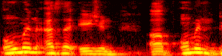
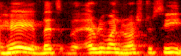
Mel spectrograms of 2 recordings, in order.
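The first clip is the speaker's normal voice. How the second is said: loud shout, carrying across the room. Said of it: "if one team shouts".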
